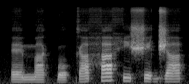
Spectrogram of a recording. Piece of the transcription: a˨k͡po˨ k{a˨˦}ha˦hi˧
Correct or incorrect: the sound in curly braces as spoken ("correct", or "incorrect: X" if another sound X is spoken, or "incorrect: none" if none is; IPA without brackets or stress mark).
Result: correct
